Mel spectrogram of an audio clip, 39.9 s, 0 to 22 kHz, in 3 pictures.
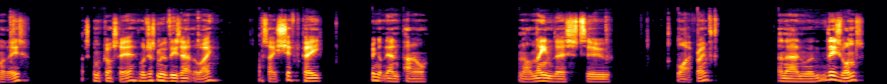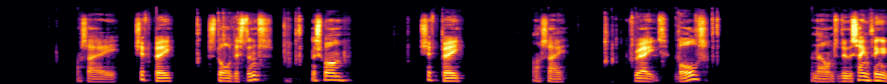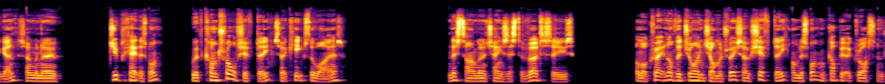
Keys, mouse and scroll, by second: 0.2 ctrl+space, 0.9 middle click, 2.0 click, 3.0 g, 4.4 shift+p, 5.4 n, 7.1 click, 8.4-10.7 drag, 13.2-14.1 drag, 15.5 shift+p, 16.2-17.8 drag, 19.4 shift+p, 21.0 click, 21.3-24.0 drag, 24.5 click, 24.7 click, 25.0 click, 26.7 click, 30.4 ctrl+shift+d, 33.7-34.8 drag, 35.8 click, 36.9 click, 38.3 shift+d.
